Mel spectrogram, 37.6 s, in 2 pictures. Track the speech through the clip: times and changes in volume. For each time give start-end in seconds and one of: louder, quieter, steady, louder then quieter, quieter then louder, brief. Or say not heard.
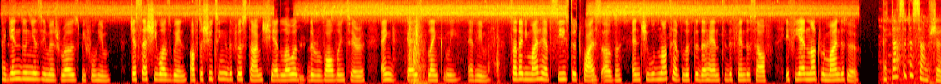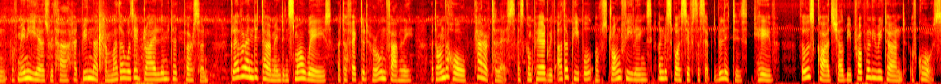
0.0-37.5 steady.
